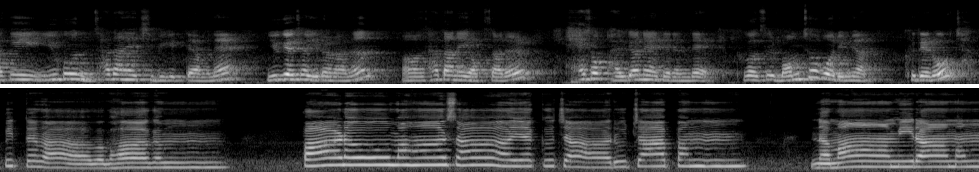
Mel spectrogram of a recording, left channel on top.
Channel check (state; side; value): different; both; correlation 0.00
